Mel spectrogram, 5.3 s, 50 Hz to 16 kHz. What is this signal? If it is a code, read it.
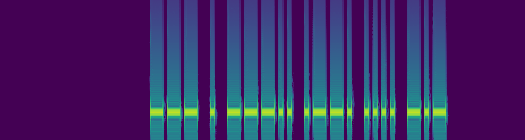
Morse code, heard as a keyed tone, about 28 wpm, 700 Hz. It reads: OE8PHK
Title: DXCC-100 Call Signs - 6 Characters - Repeated 3x - 28wpm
